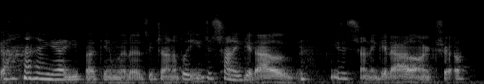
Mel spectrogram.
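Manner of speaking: acted giggly, laughing, sing-song, accusing teasing tone. Speaker retells teasing a friend they thought was faking, acting out teasing laughter. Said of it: "we're kind of still like laughing".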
